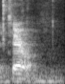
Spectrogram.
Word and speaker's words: Terrell: change my name to terrell because it rhymes with peril and that's how that's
